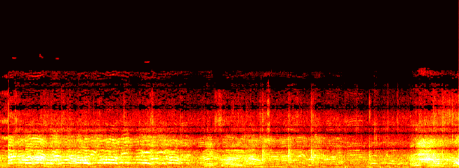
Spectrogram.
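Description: Indistinct, overlapping voices of footballers and spectators calling and chatting. The voices are busiest in the first couple of seconds, with a louder call just before the end.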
